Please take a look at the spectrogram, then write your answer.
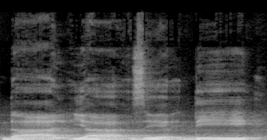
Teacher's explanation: یا ساکن سے پہلے دال کے نیچے زیر ہے، یا مدہ ہوگا، یا مدہ کو ایک الف کے برابر کھینچتے ہیں، لہٰذا اس دال کو ایک الف کھینچیں گے۔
